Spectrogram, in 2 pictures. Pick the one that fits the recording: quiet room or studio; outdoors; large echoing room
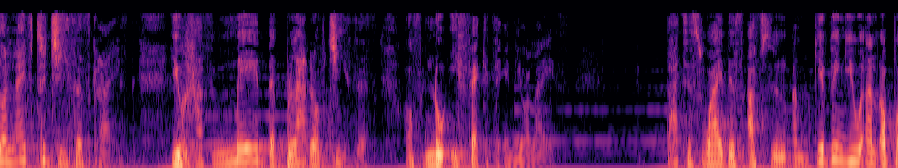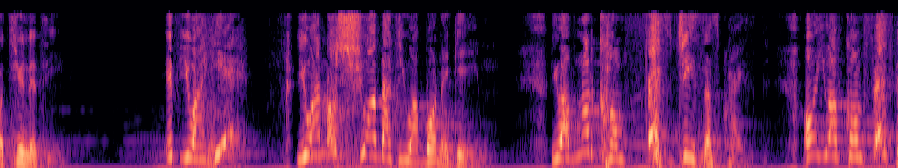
large echoing room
